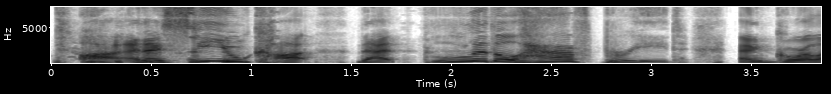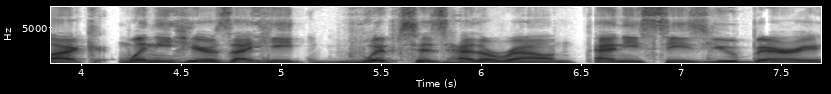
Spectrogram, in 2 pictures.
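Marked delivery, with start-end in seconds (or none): 0.1-3.2 high, swooping, sing-song put-on guard voice. Voicing a sergeant greeting the players, in an Oblivion guard voice. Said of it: "it's gonna be like Oblivion".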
